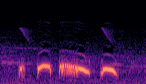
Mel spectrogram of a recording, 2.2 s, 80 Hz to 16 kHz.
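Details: Spotted dove from Vietnam in bell-voiced song, welcoming spring 2023: a single phrase of a short note and then two longer arched coos, the middle one drawn out, with faint high twittering.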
